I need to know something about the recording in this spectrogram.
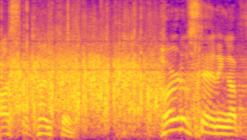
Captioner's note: applause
